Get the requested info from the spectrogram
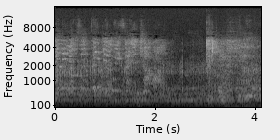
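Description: Movie soundtrack playing from a television across a room: music mixed with dialogue and sound effects, with a rise in level about three seconds in.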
